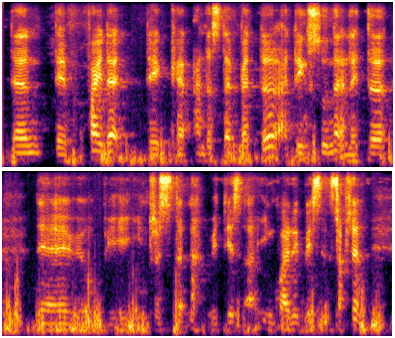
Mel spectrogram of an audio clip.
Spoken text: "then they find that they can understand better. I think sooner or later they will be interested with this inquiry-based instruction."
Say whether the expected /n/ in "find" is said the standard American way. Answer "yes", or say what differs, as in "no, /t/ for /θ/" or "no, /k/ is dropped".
no, /n/ is dropped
